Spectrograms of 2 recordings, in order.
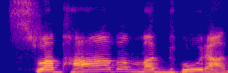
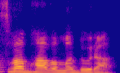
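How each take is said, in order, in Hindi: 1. Madhura में dh तेज़ महाप्राण है। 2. Madhura में dh में महाप्राण नहीं है। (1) "The dha is a Mahaprana" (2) "not Swabhava Madhura"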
